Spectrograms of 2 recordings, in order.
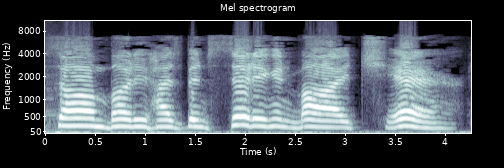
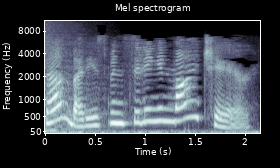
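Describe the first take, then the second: First: It is said in a deep, gruff voice. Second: It is said in a medium voice.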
